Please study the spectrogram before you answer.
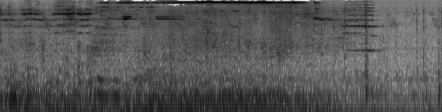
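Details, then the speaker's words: Chevrolet Lacetti automatic rolling slowly after all pads and discs were replaced. A thin, steady, harsh squeal rides over the road rumble, changing with speed and only sometimes with the brake. A stone is trapped between the disc and the dust shield. "вот машина издает вот такие вот звуки очень очень серьезная вот щас придавливаю немного на тормоз звук то меняется то не меняется все зависит от скорости движения"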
